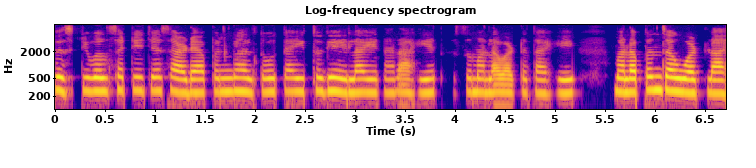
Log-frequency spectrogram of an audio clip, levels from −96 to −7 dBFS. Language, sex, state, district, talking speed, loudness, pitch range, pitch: Marathi, female, Maharashtra, Pune, 170 wpm, -17 LUFS, 240-260 Hz, 250 Hz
